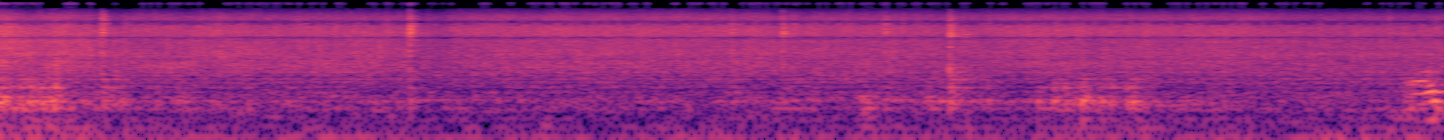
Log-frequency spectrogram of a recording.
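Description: Chopped onions with a teaspoon of ginger-garlic paste fry in a pan for a pangas fish and potato curry, giving a steady, close broadband sizzle with a few sharp utensil taps; no one speaks.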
